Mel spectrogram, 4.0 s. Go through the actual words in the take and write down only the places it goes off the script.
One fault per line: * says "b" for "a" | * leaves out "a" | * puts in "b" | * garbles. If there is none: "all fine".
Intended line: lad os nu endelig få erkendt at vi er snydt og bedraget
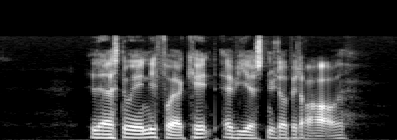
all fine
